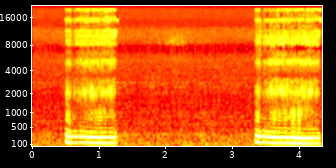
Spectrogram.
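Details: Ragdoll cat snoring while relaxed at rest: two low, buzzing snores about three seconds apart in a quiet room.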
